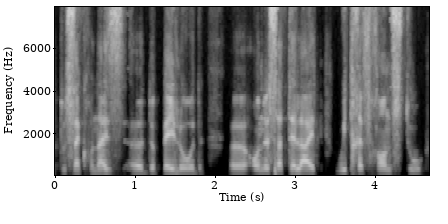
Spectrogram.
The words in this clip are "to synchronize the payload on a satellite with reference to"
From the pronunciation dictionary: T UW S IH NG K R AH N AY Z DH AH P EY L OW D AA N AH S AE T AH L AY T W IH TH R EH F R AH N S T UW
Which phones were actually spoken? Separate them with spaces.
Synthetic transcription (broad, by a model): T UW S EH K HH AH N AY Z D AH P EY L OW D AA N AH S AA T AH L AY T W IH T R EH F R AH N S T UW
